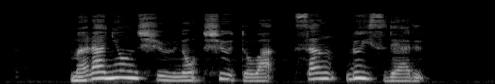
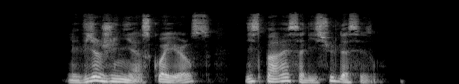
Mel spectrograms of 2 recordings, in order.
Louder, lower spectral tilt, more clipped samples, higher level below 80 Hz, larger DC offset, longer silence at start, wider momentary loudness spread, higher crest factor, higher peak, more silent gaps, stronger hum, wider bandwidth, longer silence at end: second, -24 LUFS vs -20 LUFS; about the same, -5 dB/octave vs -4.5 dB/octave; neither; second, -66 dBFS vs -50 dBFS; neither; about the same, 0.7 s vs 0.7 s; about the same, 13 LU vs 11 LU; about the same, 16 dB vs 18 dB; second, -8 dBFS vs -4 dBFS; neither; neither; about the same, 11.5 kHz vs 12 kHz; about the same, 0.75 s vs 0.85 s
